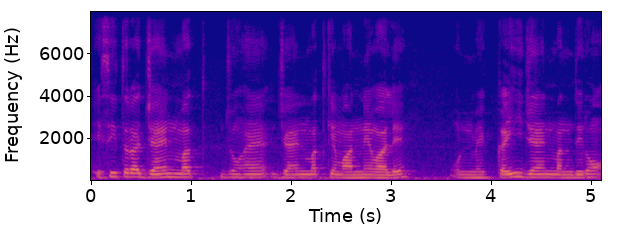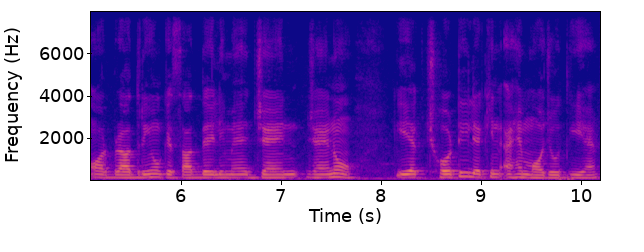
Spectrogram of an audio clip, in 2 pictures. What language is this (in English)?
Urdu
